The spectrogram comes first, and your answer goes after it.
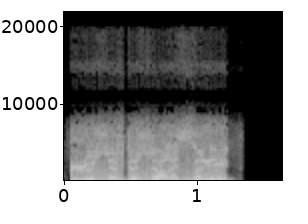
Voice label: voice message commander contused, crew tanks french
